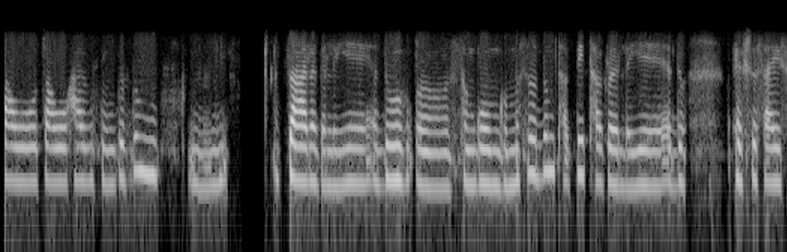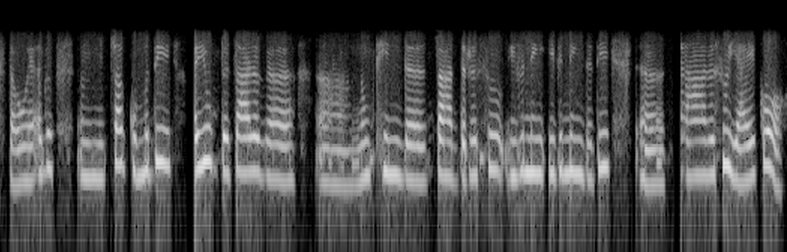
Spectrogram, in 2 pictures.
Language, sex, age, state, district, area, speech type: Manipuri, female, 18-30, Manipur, Kangpokpi, urban, conversation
